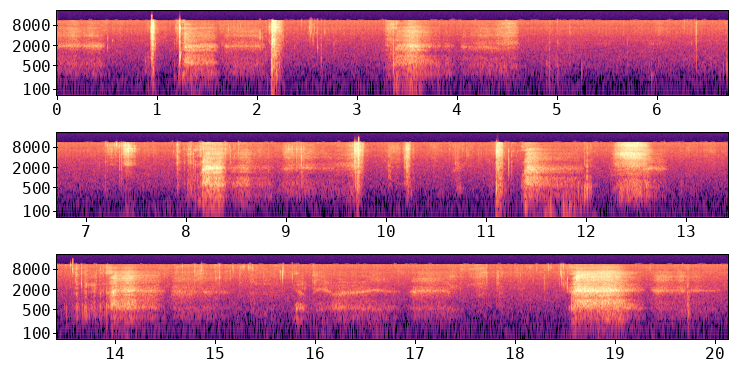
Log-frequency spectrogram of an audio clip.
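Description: A hoe chops and scrapes into soil outdoors.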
